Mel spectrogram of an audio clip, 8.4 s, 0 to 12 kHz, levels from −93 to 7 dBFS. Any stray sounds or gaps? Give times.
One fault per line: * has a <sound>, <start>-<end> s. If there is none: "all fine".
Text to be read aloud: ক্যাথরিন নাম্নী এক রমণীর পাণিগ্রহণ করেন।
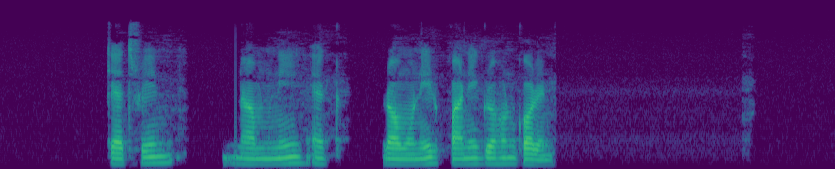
all fine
